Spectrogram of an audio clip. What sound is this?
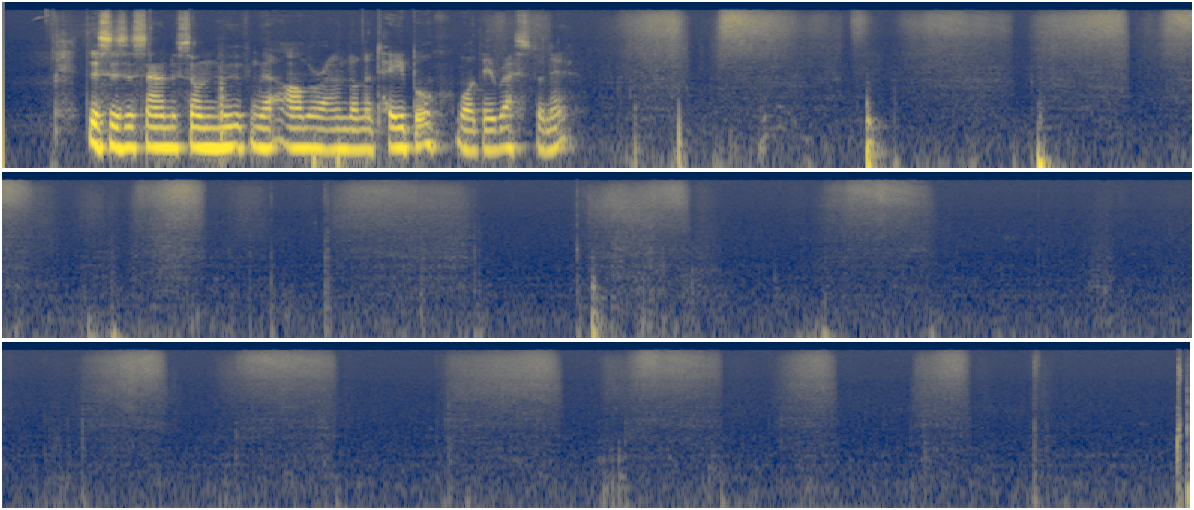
the sound of an arm sliding across a table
